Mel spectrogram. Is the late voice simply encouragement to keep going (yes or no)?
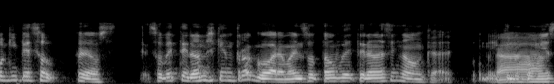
yes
